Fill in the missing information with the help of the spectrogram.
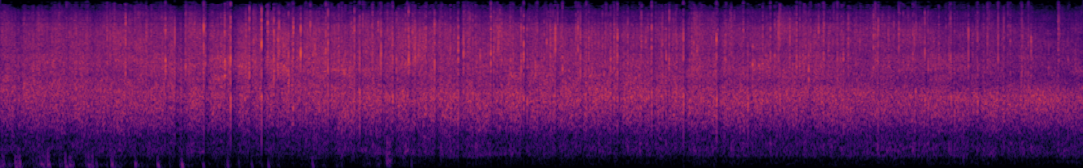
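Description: A roomful of people applauding: steady clapping from many hands.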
